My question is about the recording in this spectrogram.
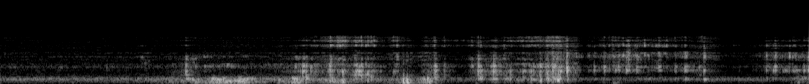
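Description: Blue tit scrabbling and fluttering in a wooden nest box, heard close up from inside the box: a run of scratches, knocks and wing flaps on the wood, loudest in the middle, with lighter scratching near the end.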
